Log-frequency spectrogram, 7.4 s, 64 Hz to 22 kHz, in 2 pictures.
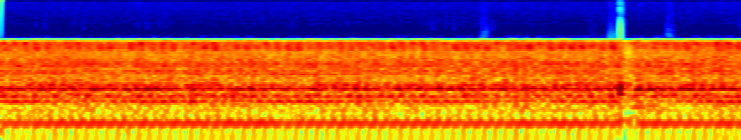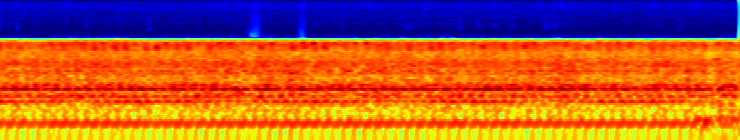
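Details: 1987 Toyota 4Runner, high mileage, first-morning cold start at idle, clutch in, no gas: uneven stumbling idle with dropped pulses, still misfiring after 3 minutes. Cause: cheap head gasket on reman engine leaked coolant, cracking the aftermarket head and fouling plugs; fixed with used OEM head and gasket.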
